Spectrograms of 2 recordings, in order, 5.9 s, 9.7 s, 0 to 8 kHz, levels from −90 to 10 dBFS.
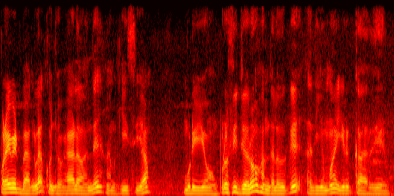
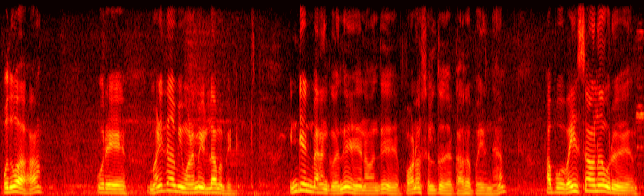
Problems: background sounds at intervals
